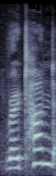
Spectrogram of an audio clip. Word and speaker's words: rotund: Stress the second syllable.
